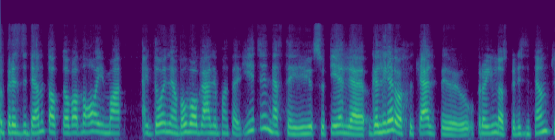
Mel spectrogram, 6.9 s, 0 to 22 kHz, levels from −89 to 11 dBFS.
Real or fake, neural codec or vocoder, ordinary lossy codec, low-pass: fake; codec, 16 kHz in and 24 kHz out, 0.6 kbps, FocalCodec, streaming, 4096 codes; MP3, 64 kbps; 10.8 kHz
